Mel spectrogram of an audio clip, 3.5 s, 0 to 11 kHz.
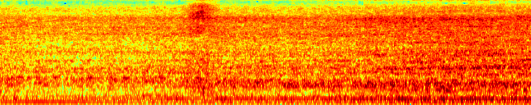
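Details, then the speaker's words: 2012 Honda Civic after Liqui Moly engine flush, oil change to Valvoline 5W-20 plus Lucas oil treatment: even smooth idle with soft steady pulse, no ticking or knocking, described as super quiet; normal idle. "So guys, the engine sounds really quiet. Like when you listen to this, it sounds really quiet. Super quiet."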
